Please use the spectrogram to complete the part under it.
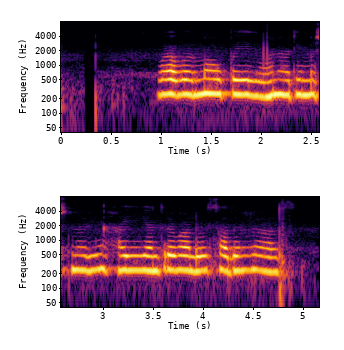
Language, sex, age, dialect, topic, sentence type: Marathi, female, 25-30, Northern Konkan, agriculture, statement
